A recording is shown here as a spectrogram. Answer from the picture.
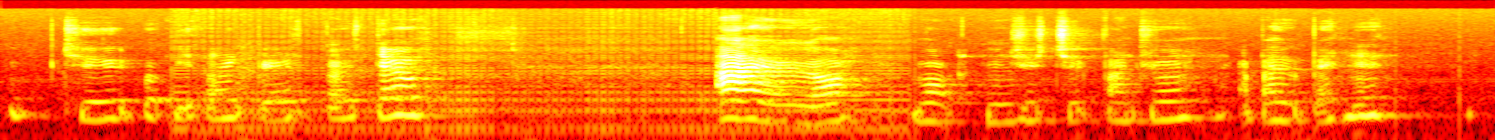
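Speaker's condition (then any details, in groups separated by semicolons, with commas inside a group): Profound deafness; present since birth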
